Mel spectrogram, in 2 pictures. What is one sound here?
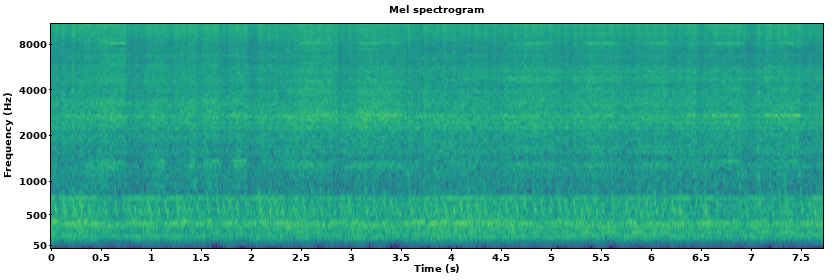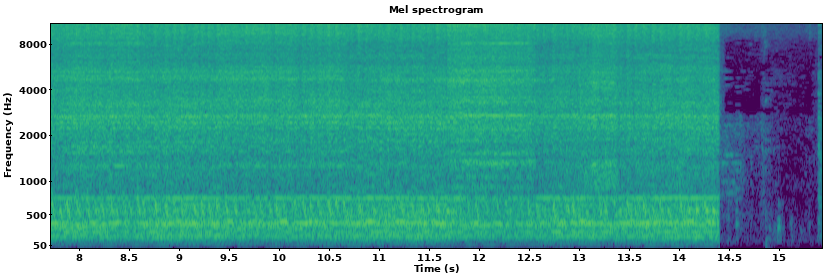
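A band saw whines steadily as it cuts through metal.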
